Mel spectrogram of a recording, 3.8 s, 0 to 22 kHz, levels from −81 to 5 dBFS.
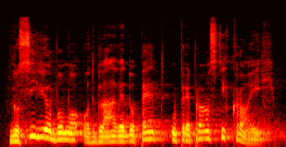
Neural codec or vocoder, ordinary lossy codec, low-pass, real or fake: codec, 44.1 kHz, 7.8 kbps, Pupu-Codec; none; 14.4 kHz; fake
